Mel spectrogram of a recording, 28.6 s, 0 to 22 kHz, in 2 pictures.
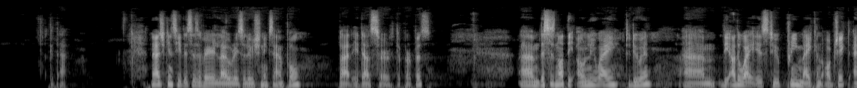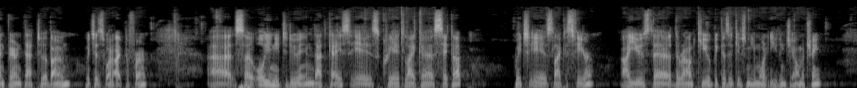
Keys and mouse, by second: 0.7-2.7 middle drag, 17.6-19.6 middle drag, 21.0 a, 26.8-28.5 drag.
